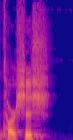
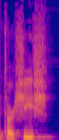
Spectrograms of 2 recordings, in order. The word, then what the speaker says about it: Tarshish: Some people pronounce it Tarshish. I'm just going to say Tarshish.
